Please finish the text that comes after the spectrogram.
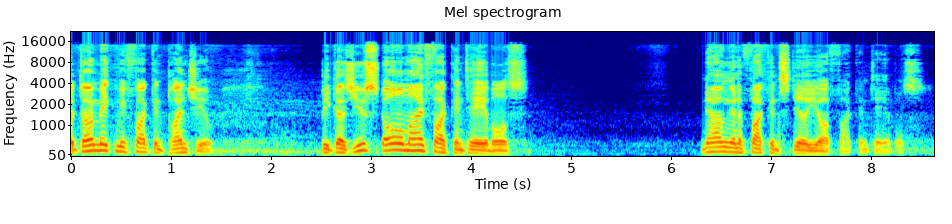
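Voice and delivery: angry lecture. Retold or imitated. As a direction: scold the thief hard. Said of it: "I go".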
